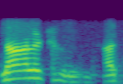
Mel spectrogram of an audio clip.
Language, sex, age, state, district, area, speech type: Bengali, male, 18-30, West Bengal, Paschim Medinipur, rural, conversation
